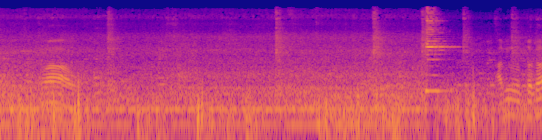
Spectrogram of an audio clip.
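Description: A steady low hum with background voices, and about six and a half seconds in a short, sharp horn toot.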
